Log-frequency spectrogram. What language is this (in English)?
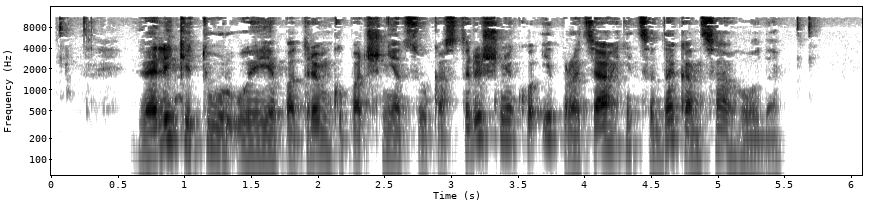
Belarusian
